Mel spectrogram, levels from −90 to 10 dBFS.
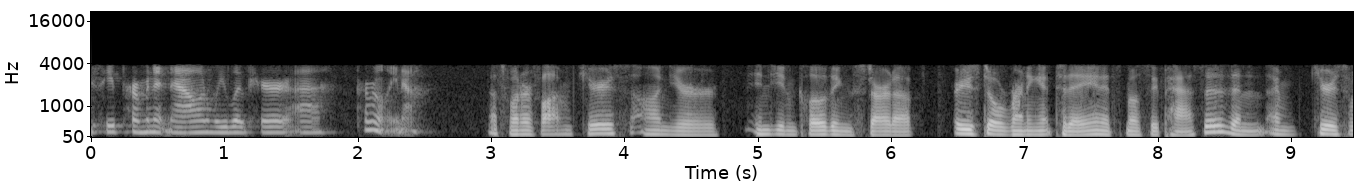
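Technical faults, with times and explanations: No technical faults can be heard in this speech recording.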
